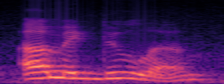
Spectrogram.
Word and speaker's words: amygdala: Amygdala.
